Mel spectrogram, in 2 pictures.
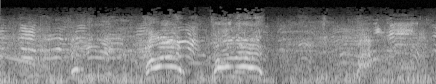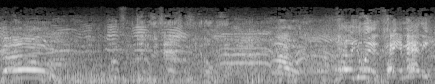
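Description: Young boys shout and call out excitedly outdoors.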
